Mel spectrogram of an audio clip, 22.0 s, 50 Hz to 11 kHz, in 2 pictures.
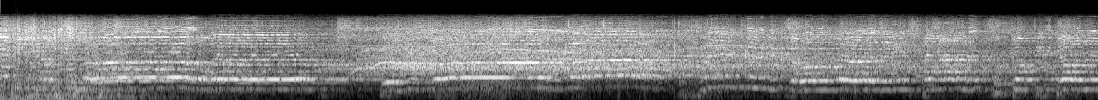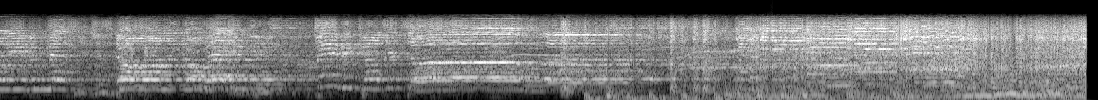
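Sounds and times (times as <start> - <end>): man singing long notes: 0.0 - 17.7
live pop song with band: 0.0 - 21.8.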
